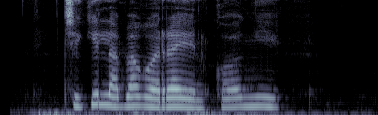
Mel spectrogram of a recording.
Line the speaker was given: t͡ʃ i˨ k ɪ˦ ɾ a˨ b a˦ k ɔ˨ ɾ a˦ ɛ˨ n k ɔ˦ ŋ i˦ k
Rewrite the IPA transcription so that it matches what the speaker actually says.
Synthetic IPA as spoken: t͡ʃ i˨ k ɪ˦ l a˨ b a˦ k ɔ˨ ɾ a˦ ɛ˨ n k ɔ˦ ŋ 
